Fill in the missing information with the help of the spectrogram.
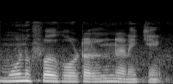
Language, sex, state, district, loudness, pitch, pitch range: Tamil, male, Tamil Nadu, Kanyakumari, -17 LUFS, 135 Hz, 125-150 Hz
